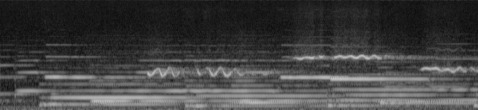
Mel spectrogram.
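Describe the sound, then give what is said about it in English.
Someone whistles a wavering, vibrato-laced tune, rising to higher notes partway through, over a steady bed of sustained background music. No one speaks. “Why are you whistling? There is a law against whistling.”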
